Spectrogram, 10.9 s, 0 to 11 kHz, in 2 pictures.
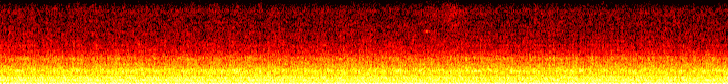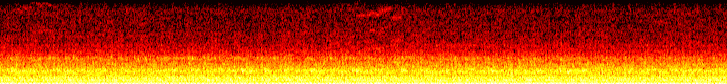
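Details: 1995 Western Star with Cat 3406E diesel after new 6-inch Grand Rock exhaust replaced the holed, sheared-flex-pipe system: idles with deep, steady, even rumble, no ticks or rattles; healthy exhaust note.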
